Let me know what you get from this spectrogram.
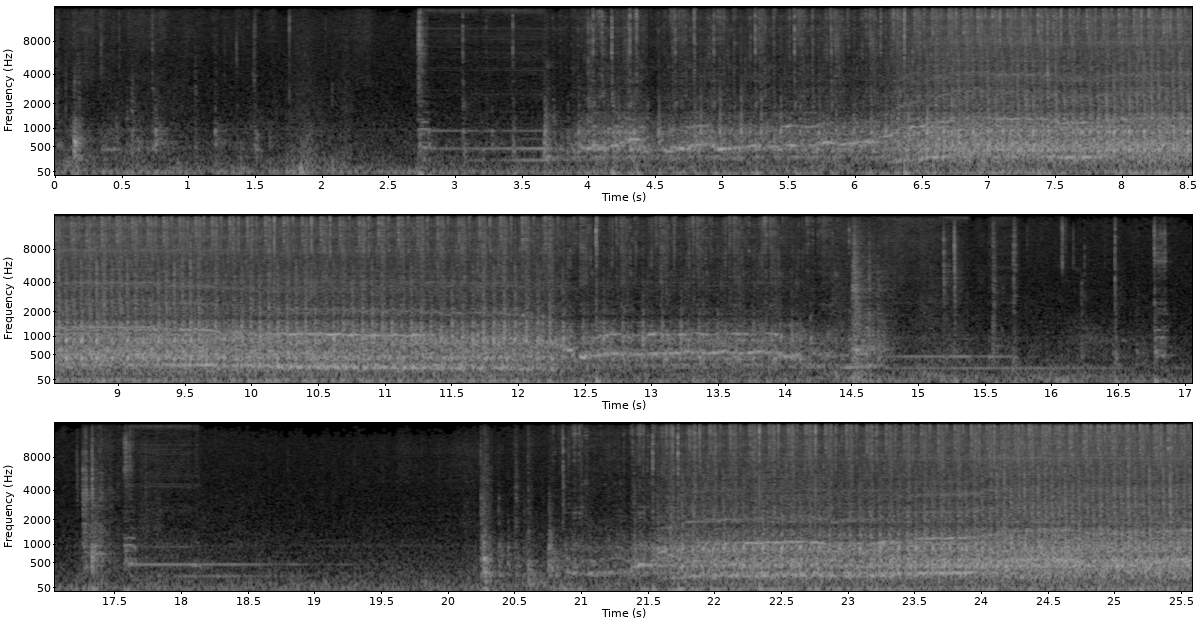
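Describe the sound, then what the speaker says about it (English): A sewing machine chain-stitches quilt pieces along a marked line, running in long steady whirring stretches broken by a few short pauses, close and without talk. "We're going to be sewing on the line again."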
